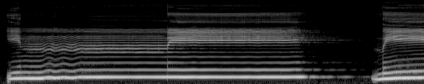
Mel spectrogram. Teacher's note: bunyi dengungannya tahan sampai ada suara masuk hidung kurang lebih dua harakat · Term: gunah musyaddadah, gunnah musyaddadah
